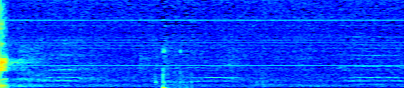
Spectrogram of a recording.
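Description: A man's amplified voice stops right at the start. Then there is faint room tone with a single sharp knock about one and a half seconds in, and two faint, brief high tones.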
